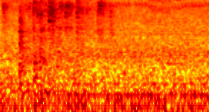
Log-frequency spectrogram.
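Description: Faint scratching and light ticks of universal pliers handling a thin copper lead wire on an LG direct-drive washing machine motor stator, mostly in the first second, over a low steady hum.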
